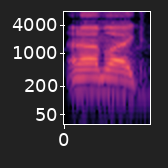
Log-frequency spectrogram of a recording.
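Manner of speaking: ordinary talk, nothing marked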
